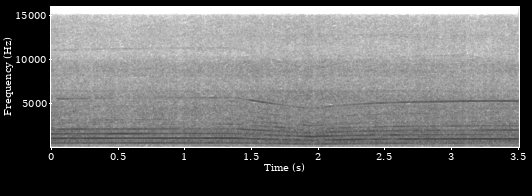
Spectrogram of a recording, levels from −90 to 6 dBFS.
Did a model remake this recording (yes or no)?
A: no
